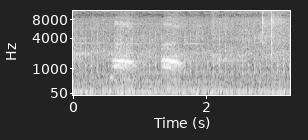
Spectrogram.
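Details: Wild bird giving two harsh, caw-like calls about half a second apart, then falling silent, over a steady low rumble like distant traffic or engine noise.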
